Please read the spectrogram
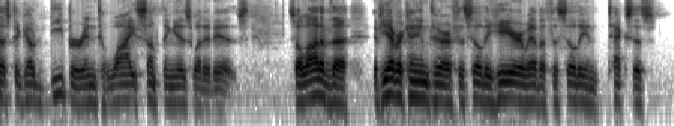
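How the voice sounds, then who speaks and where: The recording is very clean, with a silent background. A man talks at a moderate pace with medium pitch and fairly even intonation. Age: 60s. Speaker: company CEO. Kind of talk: interview. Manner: halting, many repetitions and fillers.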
